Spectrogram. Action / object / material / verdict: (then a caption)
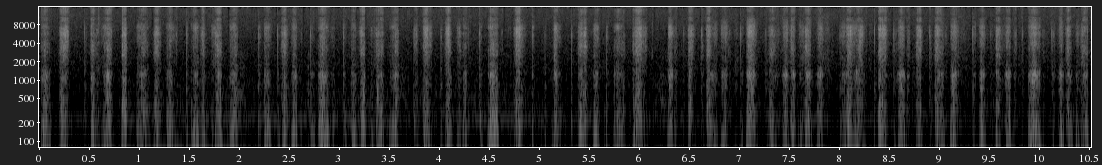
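scrape / metal fountain pen nib on lined paper / paper / none. A fine metal fountain pen nib writes on a lined paper notebook page, making quick scratching strokes. The sound is a steady stream of soft, dry, bright scratches with brief pauses between strokes.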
